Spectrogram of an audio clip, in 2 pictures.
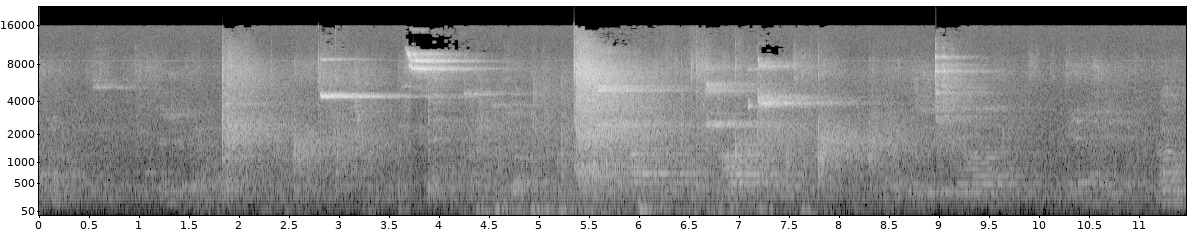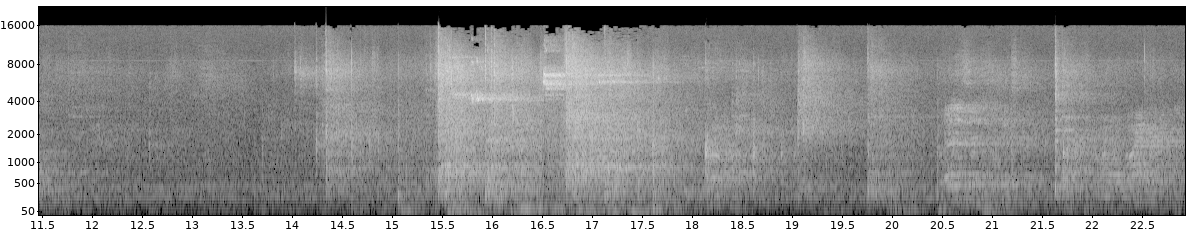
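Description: Badminton rackets strike a shuttlecock in an echoing sports hall.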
